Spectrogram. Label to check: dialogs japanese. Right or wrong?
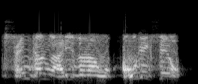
Right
